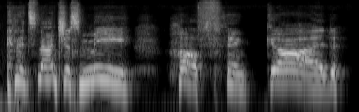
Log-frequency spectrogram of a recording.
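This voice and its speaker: In an audio drama, a woman voices a rattled, excitable teenage boy who has superpowers. Her voice is a little high and slow, and she speaks emotionally in casual slang, sounding amazed.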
